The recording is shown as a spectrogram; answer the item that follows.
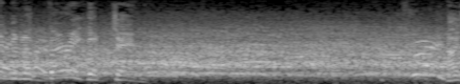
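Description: A rugby league crowd bays and roars at the official at a Warrington versus Catalan match, a loud, sustained wall of voices under continuous commentary.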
